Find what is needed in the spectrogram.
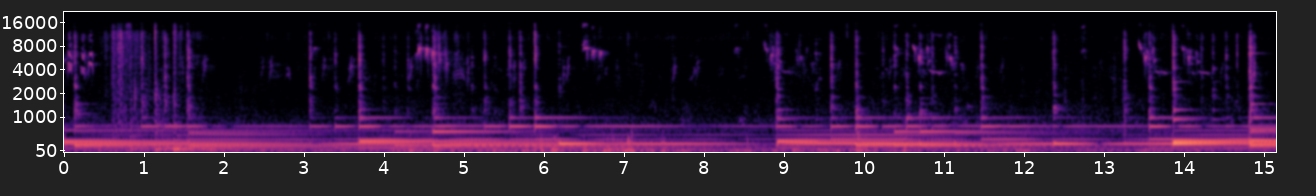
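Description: Handpan played with the hands: single notes struck and left to ring, overlapping into a slow, meditative melody, with a brief lull about eight seconds in before the notes resume.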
